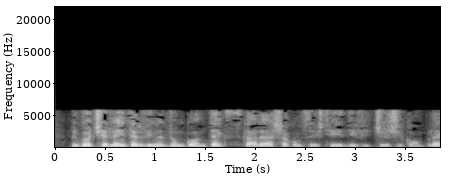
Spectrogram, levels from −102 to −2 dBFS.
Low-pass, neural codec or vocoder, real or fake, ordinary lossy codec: 7.2 kHz; none; real; MP3, 24 kbps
